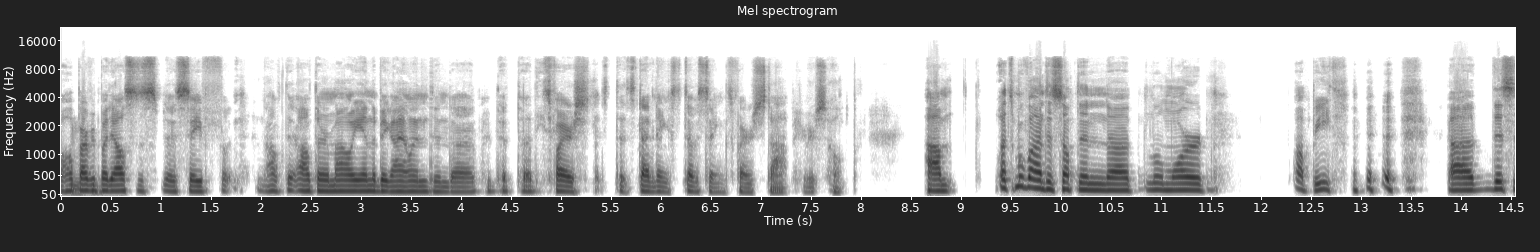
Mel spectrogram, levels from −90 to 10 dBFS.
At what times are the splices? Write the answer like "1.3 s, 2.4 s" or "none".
none

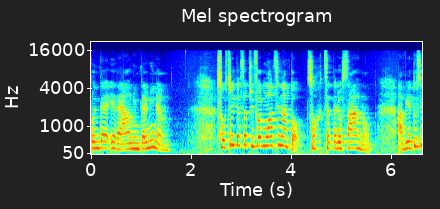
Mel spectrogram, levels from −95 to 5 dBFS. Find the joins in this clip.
none

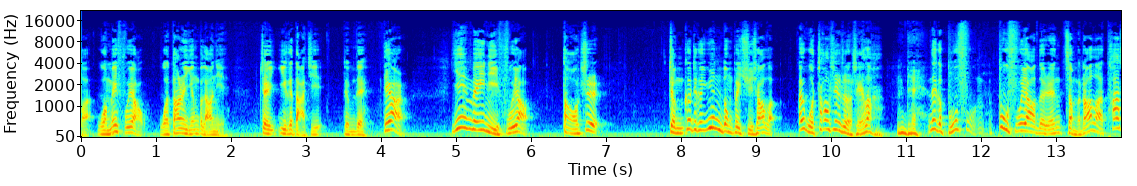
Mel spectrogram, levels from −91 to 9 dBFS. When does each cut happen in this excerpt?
none

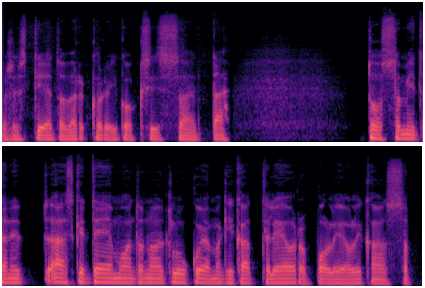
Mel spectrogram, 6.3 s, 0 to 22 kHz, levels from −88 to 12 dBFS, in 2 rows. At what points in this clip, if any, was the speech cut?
3.4 s

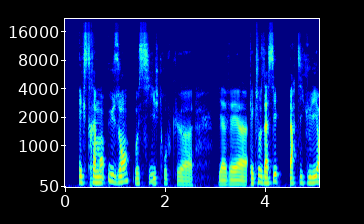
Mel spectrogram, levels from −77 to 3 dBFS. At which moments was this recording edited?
1.7 s, 3.6 s

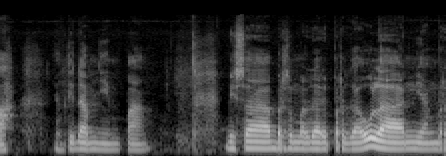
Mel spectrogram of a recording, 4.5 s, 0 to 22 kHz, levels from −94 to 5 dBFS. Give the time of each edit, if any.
2.2 s

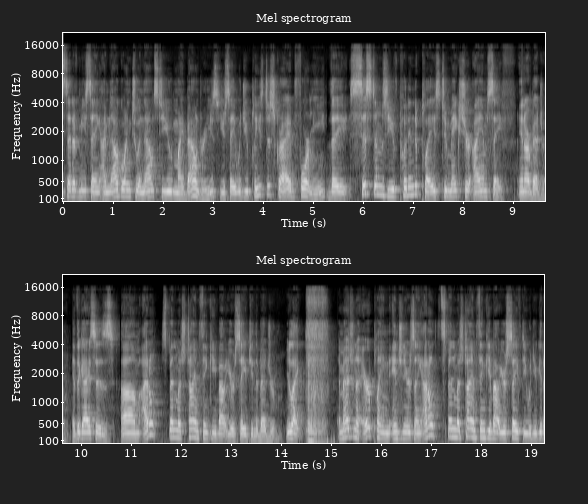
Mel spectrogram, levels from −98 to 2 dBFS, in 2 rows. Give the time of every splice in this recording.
none

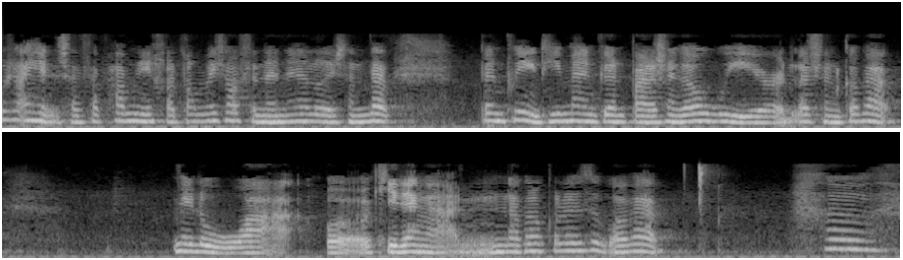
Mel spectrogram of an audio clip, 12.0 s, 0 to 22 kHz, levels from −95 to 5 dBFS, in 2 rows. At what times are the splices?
8.2 s

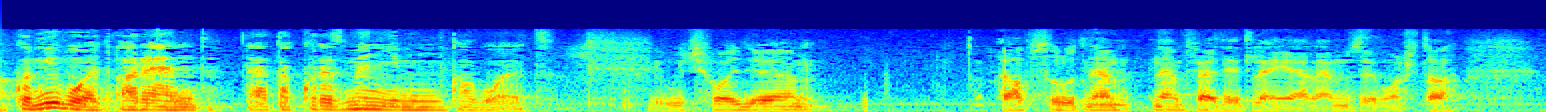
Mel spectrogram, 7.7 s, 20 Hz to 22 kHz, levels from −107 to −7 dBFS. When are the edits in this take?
3.2 s

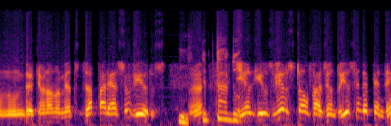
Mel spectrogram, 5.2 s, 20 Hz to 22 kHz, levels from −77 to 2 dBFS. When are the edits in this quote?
2.5 s

